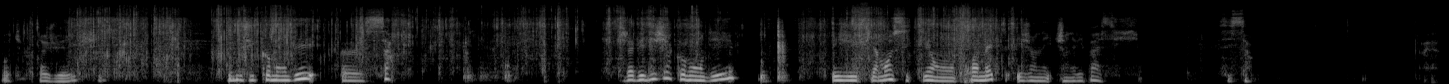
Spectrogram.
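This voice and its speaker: A woman's voice: on the low side, measured pace, pauses often, background noise. A woman craft vlogger chatting casually to her viewers, thinking aloud and dotting her talk with little "hop" and "voilà".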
